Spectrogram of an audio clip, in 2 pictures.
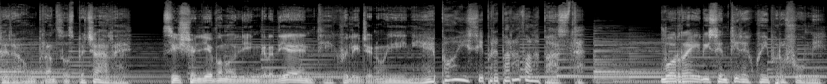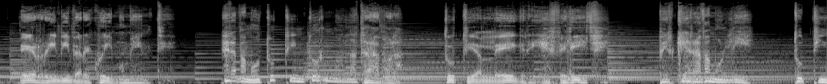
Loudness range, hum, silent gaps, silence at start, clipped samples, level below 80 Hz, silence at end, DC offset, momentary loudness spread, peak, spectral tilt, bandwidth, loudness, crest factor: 2 LU; none; none; 0 s; under 0.1%; -26 dBFS; 0 s; 0.2%; 9 LU; 0 dBFS; -4.5 dB/octave; over 20 kHz; -15 LUFS; 14 dB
